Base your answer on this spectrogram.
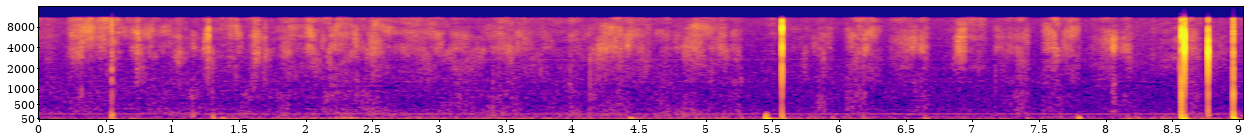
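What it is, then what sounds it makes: Plastic storage container. Long nails scratch and rub along the sides of a clear plastic storage container with a purple lid, making a quiet, bright, dry scratching texture over a faint steady low hum. Sharp little clicks and taps pop out now and then, bunching together toward the end.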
